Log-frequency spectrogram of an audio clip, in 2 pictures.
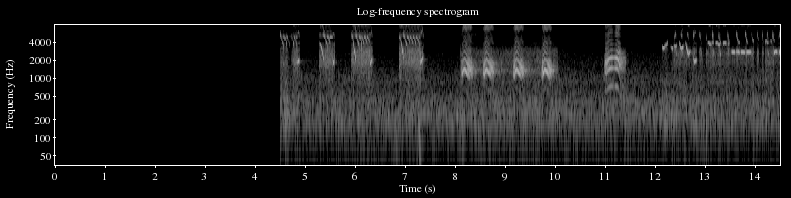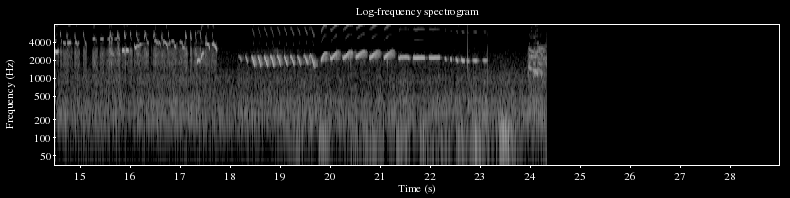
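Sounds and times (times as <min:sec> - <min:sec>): songbirds calling and singing: 0:04.5 - 0:07.4, 0:08.1 - 0:10.1, 0:12.1 - 0:23.2, 0:23.9 - 0:24.4.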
